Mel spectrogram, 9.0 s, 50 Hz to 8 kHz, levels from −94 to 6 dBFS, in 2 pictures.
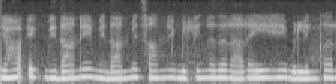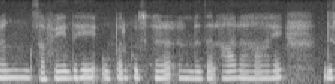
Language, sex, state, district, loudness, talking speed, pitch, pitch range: Hindi, female, Chhattisgarh, Korba, -14 LUFS, 175 wpm, 205 Hz, 195-215 Hz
